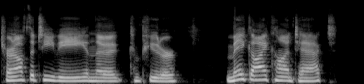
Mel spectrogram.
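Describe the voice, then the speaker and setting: On a very clean recording with a silent background, a plain, everyday voice comes through in a dry, close sound with no echo. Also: man. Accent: American. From Minnesota, Minneapolis western suburbs. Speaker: film and TV editor and documentary director. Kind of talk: casual interview conversation. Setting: studio.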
